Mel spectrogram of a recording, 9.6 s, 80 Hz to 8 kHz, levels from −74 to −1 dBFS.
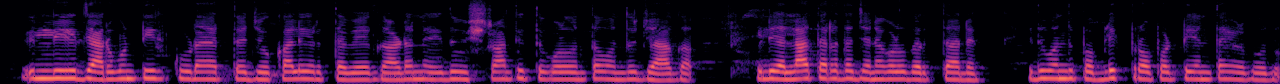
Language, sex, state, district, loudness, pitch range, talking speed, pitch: Kannada, female, Karnataka, Belgaum, -29 LUFS, 200-220 Hz, 145 wpm, 210 Hz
